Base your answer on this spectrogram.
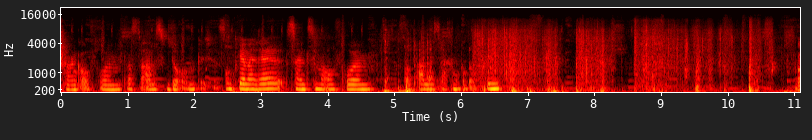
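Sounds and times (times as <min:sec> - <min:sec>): light thumps and knocks: 0:04.8 - 0:05.8
fabric rustling: 0:04.8 - 0:10.9.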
